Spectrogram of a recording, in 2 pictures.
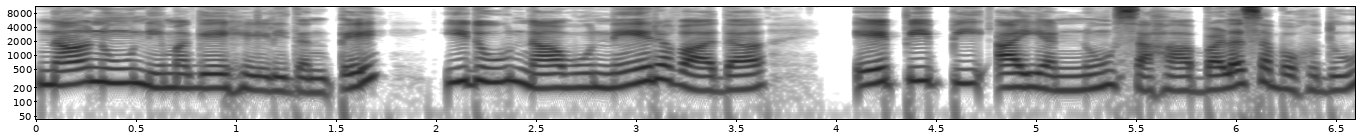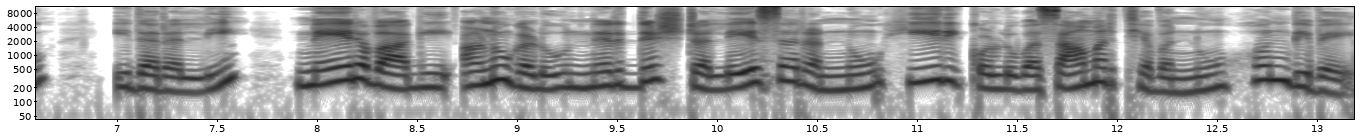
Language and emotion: Kannada, neutral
